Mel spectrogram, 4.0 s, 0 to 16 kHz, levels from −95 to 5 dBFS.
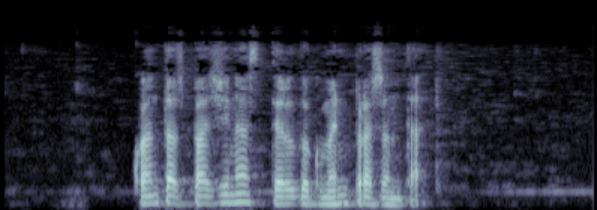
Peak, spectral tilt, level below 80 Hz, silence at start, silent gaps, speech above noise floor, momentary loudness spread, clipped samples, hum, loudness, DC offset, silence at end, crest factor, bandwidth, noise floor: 0 dBFS; -4.5 dB/octave; -62 dBFS; 0.9 s; none; 38 dB; 4 LU; under 0.1%; none; -21 LUFS; under 0.1%; 1.05 s; 22 dB; 8.6 kHz; -58 dBFS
